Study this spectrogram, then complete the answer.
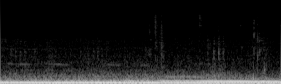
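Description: A slammed Honda Civic drives along, its engine giving a steady, loud low rumble with a slight rise in pitch partway through and no talking.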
